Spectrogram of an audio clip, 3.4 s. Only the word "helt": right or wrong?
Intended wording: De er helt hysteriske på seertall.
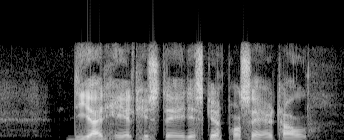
right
